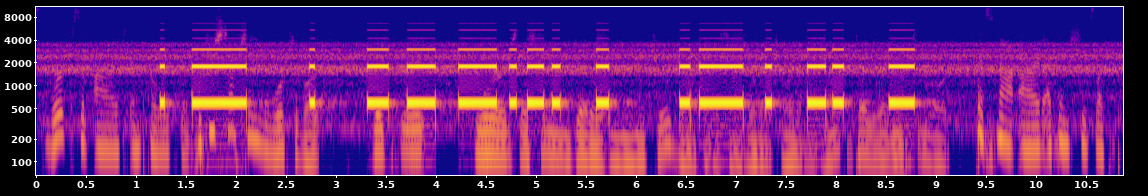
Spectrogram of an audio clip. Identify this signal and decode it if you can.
Beeps of irregular length, with room echo and speech in English. There is no code.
